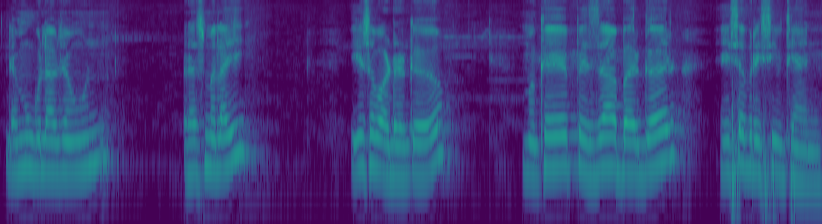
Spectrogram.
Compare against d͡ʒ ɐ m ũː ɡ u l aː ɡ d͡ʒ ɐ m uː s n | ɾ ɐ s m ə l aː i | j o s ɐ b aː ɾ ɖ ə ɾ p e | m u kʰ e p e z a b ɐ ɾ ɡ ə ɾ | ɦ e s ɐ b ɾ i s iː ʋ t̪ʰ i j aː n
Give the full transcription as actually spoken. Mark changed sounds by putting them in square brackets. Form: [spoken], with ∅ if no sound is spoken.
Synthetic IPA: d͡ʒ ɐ m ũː ɡ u l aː [b] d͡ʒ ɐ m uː [∅] n | ɾ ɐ s m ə l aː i | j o s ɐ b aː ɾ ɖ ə ɾ [k] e | m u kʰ e p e z a b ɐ ɾ ɡ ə ɾ | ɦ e s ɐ b ɾ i s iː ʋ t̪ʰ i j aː n

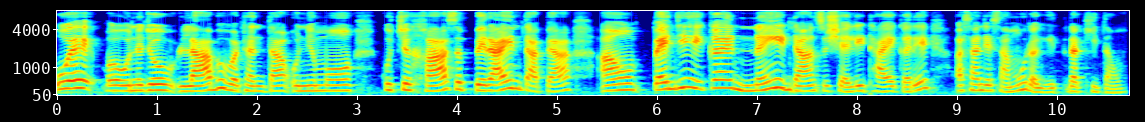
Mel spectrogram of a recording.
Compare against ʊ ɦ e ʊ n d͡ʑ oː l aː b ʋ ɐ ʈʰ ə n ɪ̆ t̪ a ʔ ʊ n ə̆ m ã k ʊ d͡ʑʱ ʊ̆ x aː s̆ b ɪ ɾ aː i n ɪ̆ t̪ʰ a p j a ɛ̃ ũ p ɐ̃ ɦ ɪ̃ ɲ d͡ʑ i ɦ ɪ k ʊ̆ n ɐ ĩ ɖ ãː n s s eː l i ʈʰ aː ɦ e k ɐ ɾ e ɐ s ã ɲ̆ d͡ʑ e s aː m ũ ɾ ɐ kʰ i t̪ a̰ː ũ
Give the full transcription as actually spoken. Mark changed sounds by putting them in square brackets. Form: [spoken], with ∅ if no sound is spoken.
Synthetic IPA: ʊ ɦ e ʊ n d͡ʑ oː l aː b ʋ ɐ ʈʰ ə n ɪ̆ [t̪ʰ] a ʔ ʊ n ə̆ m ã k ʊ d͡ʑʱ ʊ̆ x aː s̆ [p] ɪ ɾ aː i n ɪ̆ t̪ʰ a p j a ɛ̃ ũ p ɐ̃ ɦ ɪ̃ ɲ d͡ʑ i ɦ ɪ k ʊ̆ n ɐ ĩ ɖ ãː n s [ʃ] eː l i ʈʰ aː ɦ e k ɐ ɾ e ɐ s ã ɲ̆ d͡ʑ e s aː m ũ ɾ ɐ kʰ i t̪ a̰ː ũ

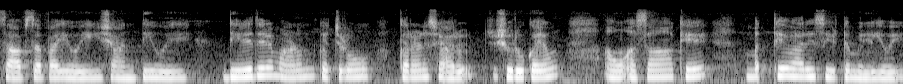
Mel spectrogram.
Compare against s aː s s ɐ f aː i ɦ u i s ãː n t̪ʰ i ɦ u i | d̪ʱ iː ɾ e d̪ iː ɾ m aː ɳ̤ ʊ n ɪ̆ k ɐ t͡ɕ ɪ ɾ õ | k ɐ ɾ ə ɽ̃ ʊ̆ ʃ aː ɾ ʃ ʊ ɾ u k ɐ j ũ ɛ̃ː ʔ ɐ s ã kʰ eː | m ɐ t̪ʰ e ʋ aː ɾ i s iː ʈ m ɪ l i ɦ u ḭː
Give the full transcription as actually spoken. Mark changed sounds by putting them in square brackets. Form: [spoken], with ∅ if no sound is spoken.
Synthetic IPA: s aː [f] s ɐ f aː i ɦ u i [ʃ] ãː n [t̪] i ɦ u i | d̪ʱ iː ɾ e d̪ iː ɾ m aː ɳ̤ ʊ n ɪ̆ k ɐ t͡ɕ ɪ ɾ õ | k ɐ ɾ ə ɽ̃ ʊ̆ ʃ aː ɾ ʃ ʊ ɾ u k ɐ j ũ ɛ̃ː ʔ ɐ s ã kʰ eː | m ɐ t̪ʰ e ʋ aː ɾ i s iː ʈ m ɪ l i ɦ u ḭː

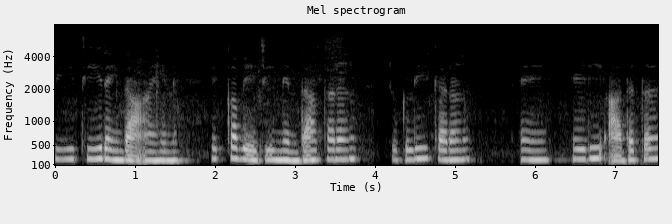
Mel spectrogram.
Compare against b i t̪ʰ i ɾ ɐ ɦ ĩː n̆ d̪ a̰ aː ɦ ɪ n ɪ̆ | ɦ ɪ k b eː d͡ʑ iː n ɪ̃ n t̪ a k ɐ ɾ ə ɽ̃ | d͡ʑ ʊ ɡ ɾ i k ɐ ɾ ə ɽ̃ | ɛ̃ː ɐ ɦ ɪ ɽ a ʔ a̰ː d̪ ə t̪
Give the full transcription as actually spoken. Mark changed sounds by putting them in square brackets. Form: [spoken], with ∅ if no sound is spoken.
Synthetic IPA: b i t̪ʰ i ɾ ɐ ɦ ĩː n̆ d̪ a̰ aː ɦ ɪ n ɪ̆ | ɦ ɪ k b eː d͡ʑ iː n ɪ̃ n [d̪] a k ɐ ɾ ə ɽ̃ | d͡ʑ ʊ ɡ [l] i k ɐ ɾ ə ɽ̃ | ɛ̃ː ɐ ɦ ɪ ɽ [i] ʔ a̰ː d̪ ə t̪

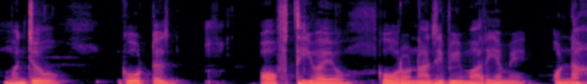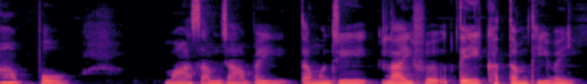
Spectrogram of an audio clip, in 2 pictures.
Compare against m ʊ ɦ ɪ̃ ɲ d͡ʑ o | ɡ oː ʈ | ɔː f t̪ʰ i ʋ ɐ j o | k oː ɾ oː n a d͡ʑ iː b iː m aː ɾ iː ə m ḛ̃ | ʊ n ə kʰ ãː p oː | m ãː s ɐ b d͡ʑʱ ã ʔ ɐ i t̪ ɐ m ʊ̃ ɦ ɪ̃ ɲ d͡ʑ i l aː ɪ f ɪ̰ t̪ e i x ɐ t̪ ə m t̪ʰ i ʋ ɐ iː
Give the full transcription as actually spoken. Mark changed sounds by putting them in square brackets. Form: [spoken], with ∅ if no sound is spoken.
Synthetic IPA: m [ʊ̃] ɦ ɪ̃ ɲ d͡ʑ o | ɡ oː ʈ | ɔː f t̪ʰ i ʋ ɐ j o | k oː ɾ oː n a d͡ʑ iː b iː m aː ɾ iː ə m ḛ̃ | ʊ n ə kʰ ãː p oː | m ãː s ɐ [m] d͡ʑʱ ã [p] ɐ i t̪ ɐ m ʊ̃ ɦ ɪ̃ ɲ d͡ʑ i l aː ɪ f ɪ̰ t̪ e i x ɐ t̪ ə m t̪ʰ i ʋ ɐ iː

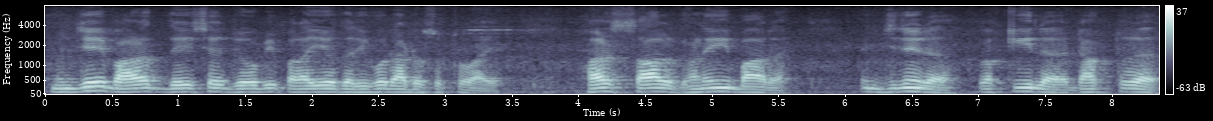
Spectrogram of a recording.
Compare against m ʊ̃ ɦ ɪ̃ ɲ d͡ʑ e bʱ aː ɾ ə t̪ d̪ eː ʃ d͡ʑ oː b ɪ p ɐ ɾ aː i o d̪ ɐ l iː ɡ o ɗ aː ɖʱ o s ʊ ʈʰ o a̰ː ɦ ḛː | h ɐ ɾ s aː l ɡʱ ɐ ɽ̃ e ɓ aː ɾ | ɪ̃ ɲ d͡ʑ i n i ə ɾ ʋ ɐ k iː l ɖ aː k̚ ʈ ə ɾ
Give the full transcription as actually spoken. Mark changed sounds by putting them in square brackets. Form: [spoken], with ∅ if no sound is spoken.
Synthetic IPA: m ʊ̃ ɦ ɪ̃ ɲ d͡ʑ e bʱ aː ɾ ə t̪ d̪ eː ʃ d͡ʑ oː b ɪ p ɐ ɾ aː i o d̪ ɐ [ɾ] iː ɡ o ɗ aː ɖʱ o s ʊ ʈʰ o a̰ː ɦ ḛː | h ɐ ɾ s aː l ɡʱ ɐ ɽ̃ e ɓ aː ɾ | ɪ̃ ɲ d͡ʑ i n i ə ɾ ʋ ɐ k iː l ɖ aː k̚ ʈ ə ɾ

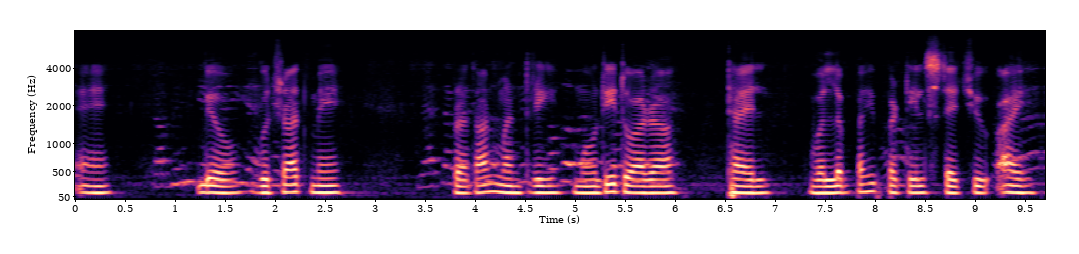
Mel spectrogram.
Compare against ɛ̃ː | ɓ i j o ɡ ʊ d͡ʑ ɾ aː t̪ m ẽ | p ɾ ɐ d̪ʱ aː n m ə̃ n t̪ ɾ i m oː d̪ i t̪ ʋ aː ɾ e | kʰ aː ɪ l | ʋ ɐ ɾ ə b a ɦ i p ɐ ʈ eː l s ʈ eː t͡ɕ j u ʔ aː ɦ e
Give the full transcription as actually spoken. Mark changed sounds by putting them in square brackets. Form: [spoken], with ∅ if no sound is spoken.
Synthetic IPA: ɛ̃ː | ɓ i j o ɡ ʊ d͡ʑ ɾ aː t̪ m ẽ | p ɾ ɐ d̪ʱ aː n m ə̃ n t̪ ɾ i m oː d̪ i [d̪] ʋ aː ɾ [a] | [ʈʰ] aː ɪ l | ʋ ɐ [l] ə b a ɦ i p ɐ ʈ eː l s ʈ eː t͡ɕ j u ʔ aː ɦ e

